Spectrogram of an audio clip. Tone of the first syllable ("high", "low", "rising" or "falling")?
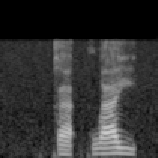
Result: low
